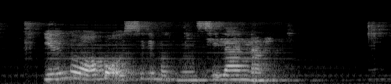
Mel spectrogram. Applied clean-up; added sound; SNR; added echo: neural separator model SepFormer DNS4.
